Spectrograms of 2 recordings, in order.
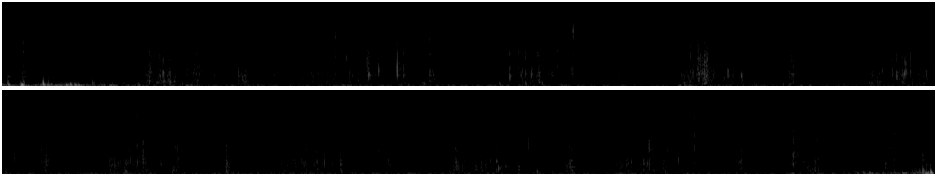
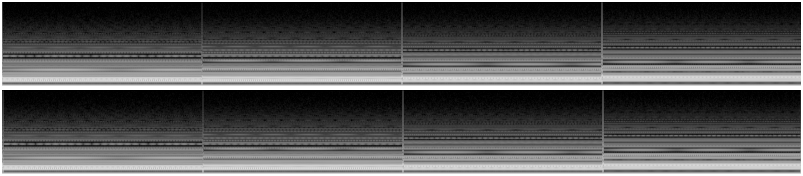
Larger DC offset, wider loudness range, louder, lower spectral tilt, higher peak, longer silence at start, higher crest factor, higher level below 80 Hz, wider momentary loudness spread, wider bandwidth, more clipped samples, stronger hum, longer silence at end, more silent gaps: second, under 0.1% vs 30%; first, 4 LU vs 0 LU; second, -63 LUFS vs -10 LUFS; second, -4.5 dB/octave vs -7 dB/octave; second, -32 dBFS vs 0 dBFS; about the same, 0 s vs 0 s; first, 28 dB vs 10 dB; second, -64 dBFS vs -54 dBFS; first, 10 LU vs 0 LU; first, 16 kHz vs 9.2 kHz; neither; neither; about the same, 0 s vs 0 s; neither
